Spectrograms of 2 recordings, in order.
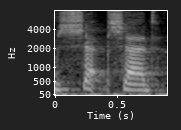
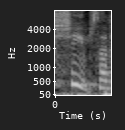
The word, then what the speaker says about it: Shepshed: to go to Shep no it's not sheep said it says s h e p h e d you've got a feeling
